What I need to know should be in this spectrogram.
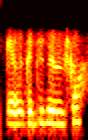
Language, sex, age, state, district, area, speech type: Odia, female, 30-45, Odisha, Bhadrak, rural, conversation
